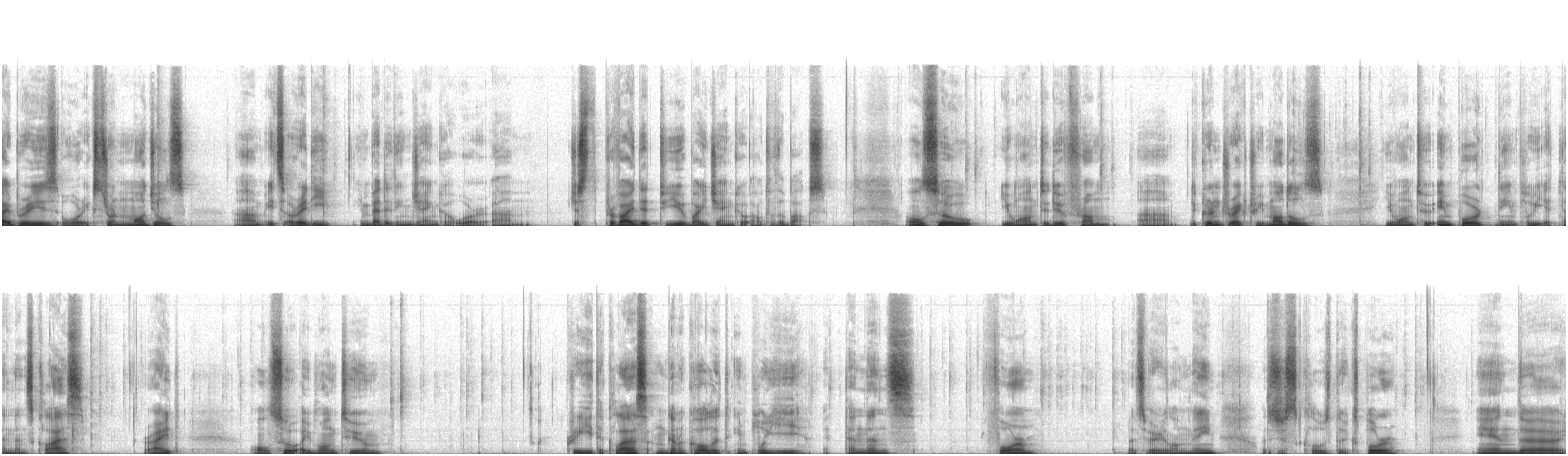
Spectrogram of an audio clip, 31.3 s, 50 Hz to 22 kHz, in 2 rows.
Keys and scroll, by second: 1.5 Return, 2.6 ctrl+z, 3.2 Return, 3.6 ctrl+s, 9.1-10.9 typing, 12.8-13.5 typing, 14.5 shift+e, 14.7 m, 14.9 p, 15.3 Tab, 15.8 ctrl+s, 16.3 Return, 16.8 ctrl+s, 17.8 c, 17.9 l, 18.1 a, 19.5 space, 20.2 shift+e, 20.4 m, 20.6 p, 22.2 o, 22.5 y, 23.6-26.9 typing, 28.2 ctrl+b, 29.0 shift+0, 29.5 BackSpace, 29.8 shift+9, 31.1-31.2 typing.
